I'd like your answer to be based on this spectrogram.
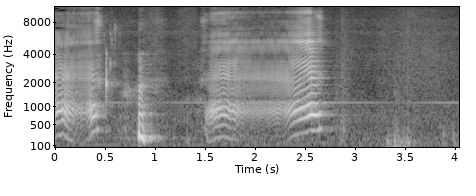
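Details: A 12-week-old infant coos and babbles, broken by a sudden short catch in the breath, a hiccup, in a quiet room.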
